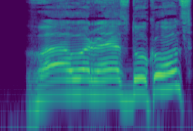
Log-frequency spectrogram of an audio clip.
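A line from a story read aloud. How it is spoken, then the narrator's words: Growl close to ear. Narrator (Russian): прорычал голос у него над ухом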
